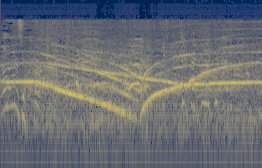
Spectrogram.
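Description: Several police and ambulance sirens wail loudly together as the vehicles arrive in the central part of a city just after an explosion. Their pitches sweep down and back up in a continuous, overlapping blare that fills the whole scene.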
